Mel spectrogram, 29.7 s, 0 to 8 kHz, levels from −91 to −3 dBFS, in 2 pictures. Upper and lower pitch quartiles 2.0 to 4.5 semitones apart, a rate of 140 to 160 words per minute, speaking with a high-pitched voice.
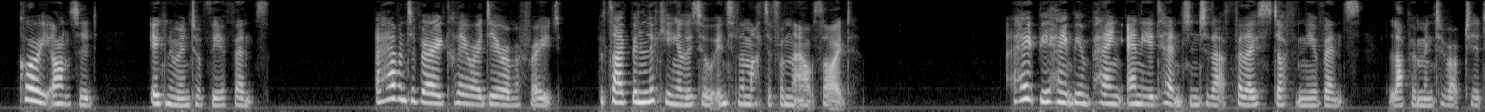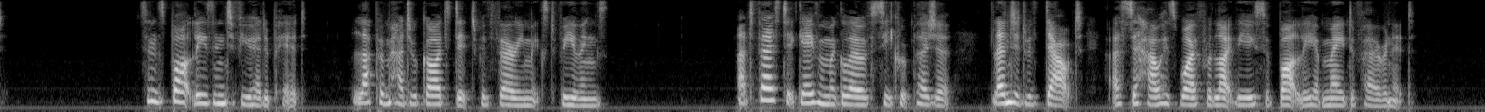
No: average, 3.9 semitones; average, 170 wpm; high, 215 Hz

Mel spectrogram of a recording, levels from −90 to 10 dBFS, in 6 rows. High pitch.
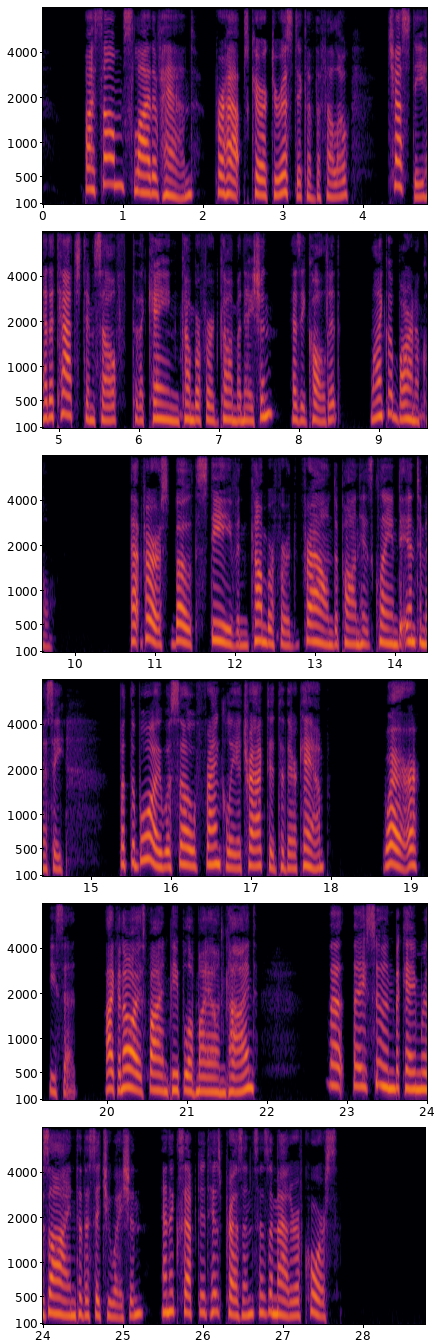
Yes: high, 230 Hz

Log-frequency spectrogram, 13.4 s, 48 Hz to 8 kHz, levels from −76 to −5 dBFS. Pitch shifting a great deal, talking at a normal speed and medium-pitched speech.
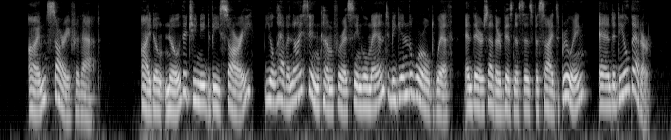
Yes: wide, 6.6 semitones; average, 160 wpm; medium, 165 Hz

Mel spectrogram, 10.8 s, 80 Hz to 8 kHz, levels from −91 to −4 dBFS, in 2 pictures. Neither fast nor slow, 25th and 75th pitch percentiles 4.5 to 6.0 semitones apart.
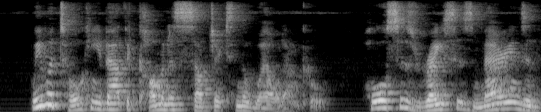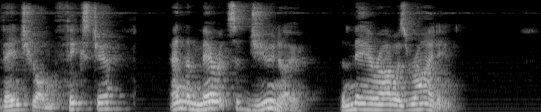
Yes: average, 160 wpm; average, 4.9 semitones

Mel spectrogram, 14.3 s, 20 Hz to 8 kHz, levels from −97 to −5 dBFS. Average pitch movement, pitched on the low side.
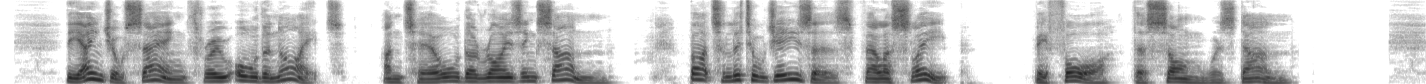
No: wide, 8.2 semitones; low, 125 Hz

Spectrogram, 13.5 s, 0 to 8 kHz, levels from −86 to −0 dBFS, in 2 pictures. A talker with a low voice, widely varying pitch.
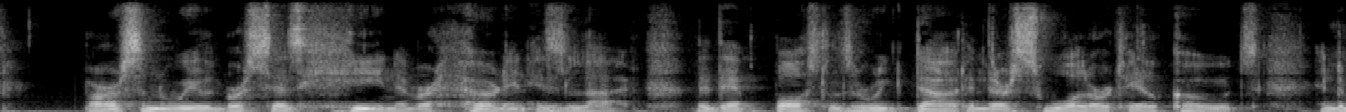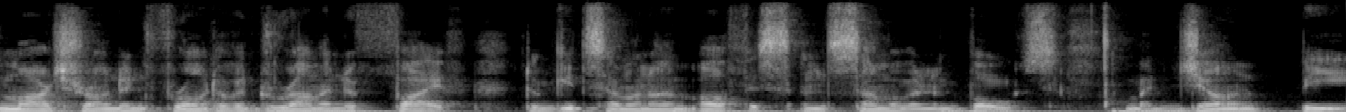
No: low, 100 Hz; average, 3.0 semitones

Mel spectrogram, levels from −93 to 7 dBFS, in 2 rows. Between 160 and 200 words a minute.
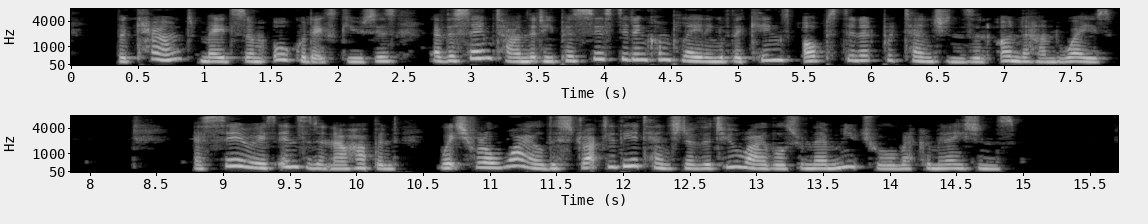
Yes: average, 165 wpm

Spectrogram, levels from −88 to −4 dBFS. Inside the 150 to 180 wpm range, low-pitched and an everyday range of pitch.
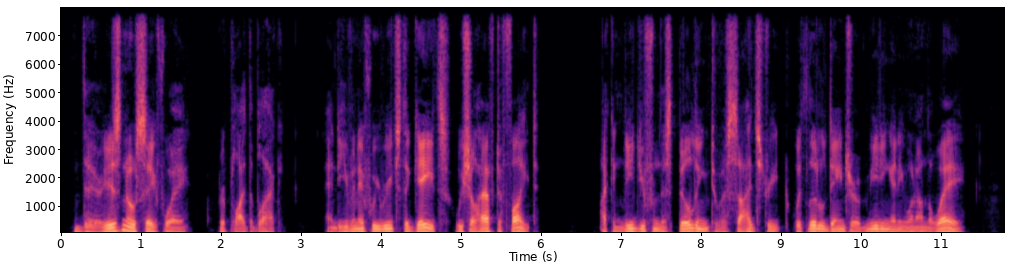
No: fast, 205 wpm; very low, 95 Hz; average, 3.3 semitones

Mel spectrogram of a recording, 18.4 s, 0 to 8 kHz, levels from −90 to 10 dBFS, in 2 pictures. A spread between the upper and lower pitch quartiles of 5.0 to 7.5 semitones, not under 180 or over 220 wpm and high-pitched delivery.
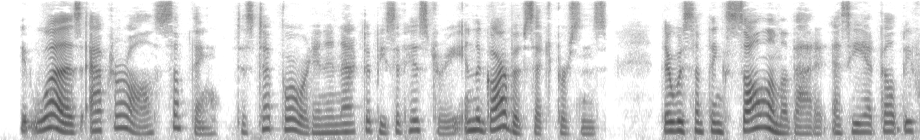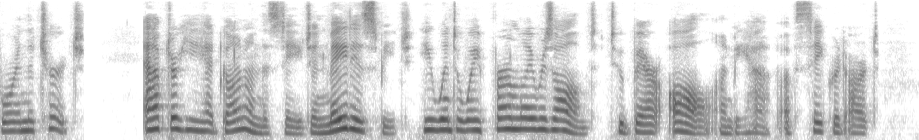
Yes: wide, 5.5 semitones; average, 190 wpm; high, 195 Hz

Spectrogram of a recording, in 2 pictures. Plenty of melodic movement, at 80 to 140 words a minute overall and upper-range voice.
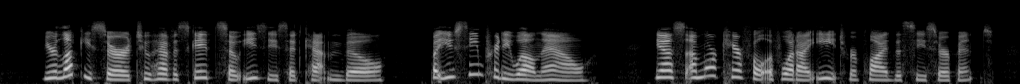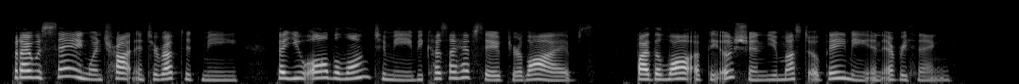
No: wide, 6.0 semitones; average, 180 wpm; high, 235 Hz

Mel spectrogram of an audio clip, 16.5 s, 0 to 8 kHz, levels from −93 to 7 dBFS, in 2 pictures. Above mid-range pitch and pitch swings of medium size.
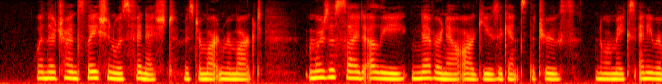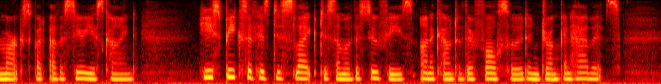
No: high, 195 Hz; narrow, 2.1 semitones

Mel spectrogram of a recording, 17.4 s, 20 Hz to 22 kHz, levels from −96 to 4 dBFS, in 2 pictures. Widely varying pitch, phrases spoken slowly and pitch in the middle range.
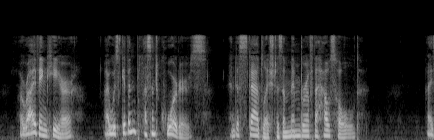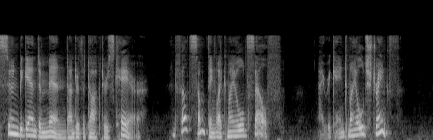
Yes: wide, 7.4 semitones; slow, 125 wpm; medium, 145 Hz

